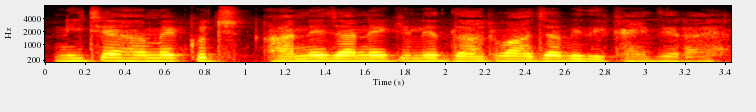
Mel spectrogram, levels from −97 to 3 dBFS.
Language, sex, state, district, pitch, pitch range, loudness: Hindi, male, Bihar, Saharsa, 150 Hz, 135-150 Hz, -21 LUFS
